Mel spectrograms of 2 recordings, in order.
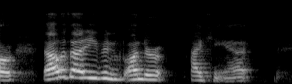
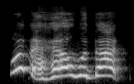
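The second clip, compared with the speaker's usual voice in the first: high, loud startled what the hell; shocked outburst; 12 semitones higher, 6 dB louder than usual. Real, not acted. Reacting to chat explaining power slap, shocked outburst. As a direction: blurt it out in disbelief.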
